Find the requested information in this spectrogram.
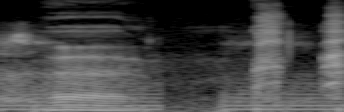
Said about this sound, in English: The birds seem to be doing all right out there, right?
